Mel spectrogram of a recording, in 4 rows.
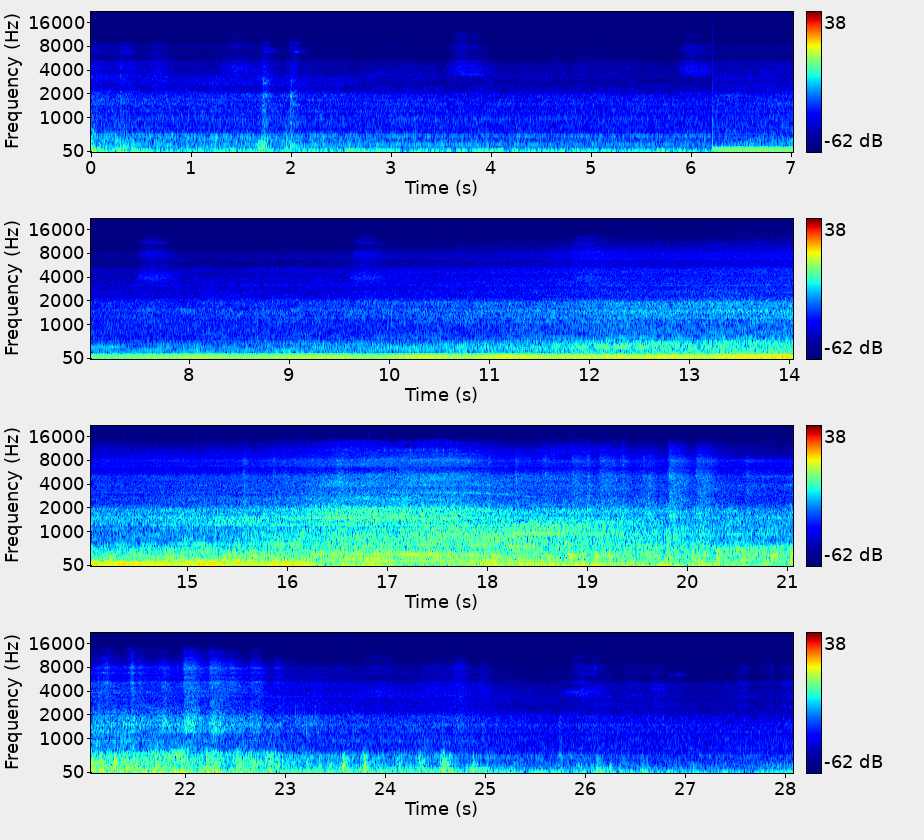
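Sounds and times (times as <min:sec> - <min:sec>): train wheel and rail noise: 0:00.0 - 0:28.0
low hum: 0:02.2 - 0:28.0
wheels clicking over rail joints: 0:14.0 - 0:28.0.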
